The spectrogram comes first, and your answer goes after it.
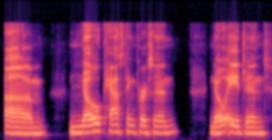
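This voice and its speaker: A man's voice: a little high, flat delivery, very slow, smooth. A man speaking as an interview guest, giving advice conversationally in an earnest, emphatic way, repeating phrases for stress.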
